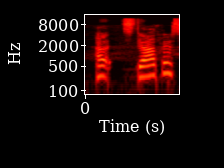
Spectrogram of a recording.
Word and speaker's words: Stathis: Stathis, is that your last name pronunciation?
